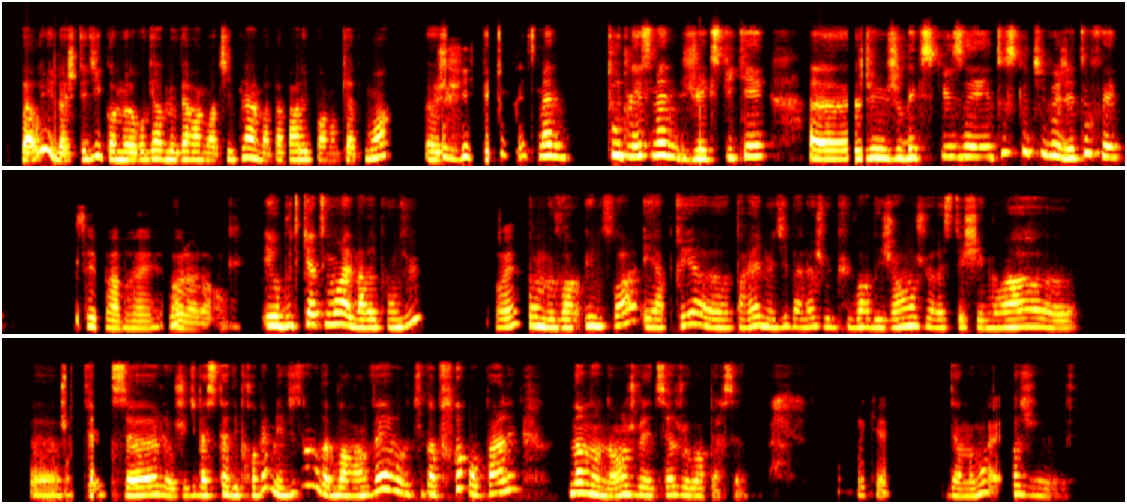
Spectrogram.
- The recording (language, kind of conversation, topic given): French, unstructured, Comment réagis-tu lorsqu’un malentendu survient avec un ami ?
- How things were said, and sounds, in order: chuckle; tapping; other background noise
